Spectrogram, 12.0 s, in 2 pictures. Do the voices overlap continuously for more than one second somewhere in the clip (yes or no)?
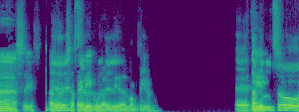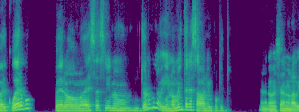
yes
